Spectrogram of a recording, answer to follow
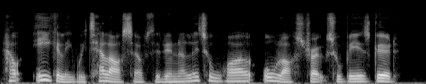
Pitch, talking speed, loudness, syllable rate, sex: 135 Hz, 240 wpm, -17 LUFS, 6.2 syllables/s, male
